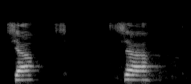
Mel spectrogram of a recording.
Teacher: पहले रुकते हैं और फिर जो है रगड़ से बाहर निकलते हैं, वो एफ्रिकेट्स कहलाते हैं।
